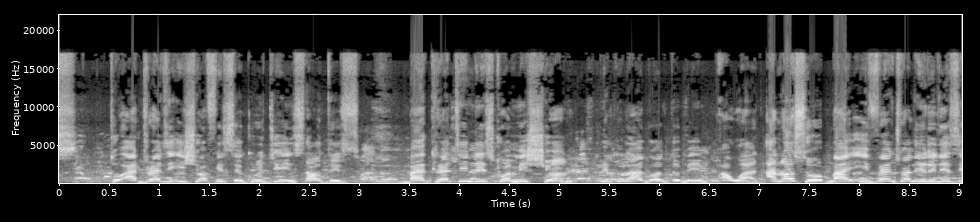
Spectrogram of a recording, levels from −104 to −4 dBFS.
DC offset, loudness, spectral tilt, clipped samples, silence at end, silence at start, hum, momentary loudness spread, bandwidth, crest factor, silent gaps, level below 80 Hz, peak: under 0.1%; -12 LUFS; -3 dB/octave; 0.2%; 0 s; 0 s; none; 7 LU; 18 kHz; 12 dB; none; -56 dBFS; 0 dBFS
